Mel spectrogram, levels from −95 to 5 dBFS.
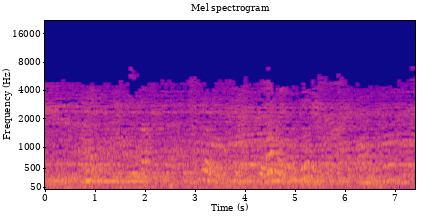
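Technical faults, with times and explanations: Throughout, AAC compression: the sound is dull and smeared, with a warbling, fizzy texture and nothing above 7.1 kHz. The likely cause is heavy AAC-LC coding at a very low bitrate, fitting about 12 kbps, which cuts the top bands and coarsely quantises everything else.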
